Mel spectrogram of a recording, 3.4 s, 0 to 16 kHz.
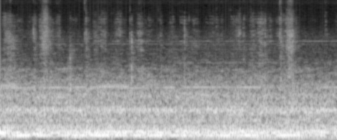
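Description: Pen or chalk strokes make soft, repeated scratches while writing out a Class 9 geometry problem on parallelograms in a maths lesson. The scratching is faint over a steady room hum.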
